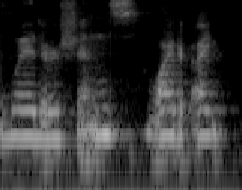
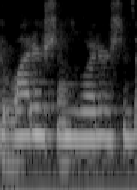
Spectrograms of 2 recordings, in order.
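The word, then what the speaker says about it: widdershins: Then we have Widershins, and she pronounces as Widershins. I say Widershins.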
